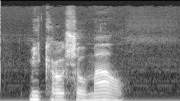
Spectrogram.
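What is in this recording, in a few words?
"microsomaal", Dutch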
